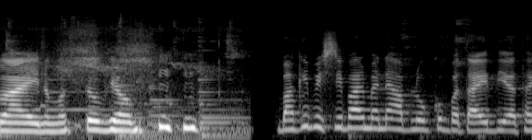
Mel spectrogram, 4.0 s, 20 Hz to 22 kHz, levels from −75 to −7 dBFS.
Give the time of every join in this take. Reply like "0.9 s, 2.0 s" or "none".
1.9 s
